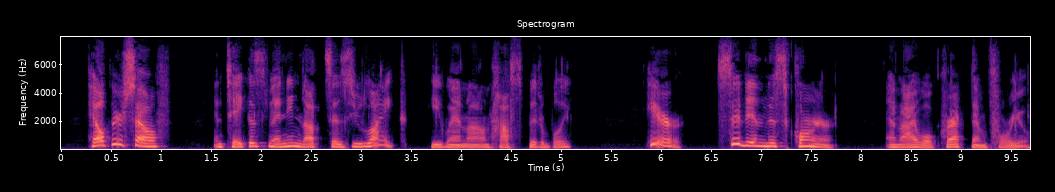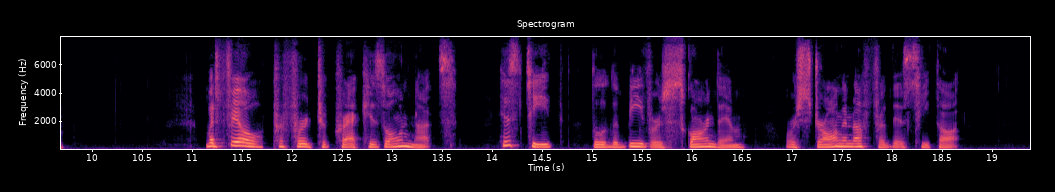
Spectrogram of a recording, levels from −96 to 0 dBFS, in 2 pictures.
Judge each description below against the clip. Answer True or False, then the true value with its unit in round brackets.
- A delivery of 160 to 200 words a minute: False (150 wpm)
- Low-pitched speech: False (190 Hz)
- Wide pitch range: False (4.5 semitones)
